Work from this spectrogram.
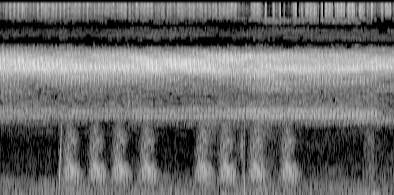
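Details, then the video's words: Jungle chorus of katydids, known locally as caricangkas: a constant high shrill drone, overlaid by a series of about eight short, lower, evenly spaced croaking notes from another animal. "bunyi caricangkas katydids bush crickets"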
